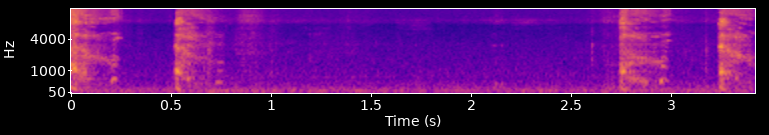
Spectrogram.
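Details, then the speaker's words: Child with a cold and cough for a couple of days, urged to cough it out and not swallow it: four short harsh coughs in two pairs, a loose productive cough. "like man cough it out she got a little cough she had this cough for like a couple of days call off it"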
